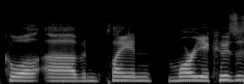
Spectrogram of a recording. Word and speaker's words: Yakuza: I've been playing more Yakuza 0, hoping to get that finished up.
